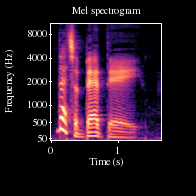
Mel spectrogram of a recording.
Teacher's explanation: 首先顶住憋气，bad，停一下再说这个 day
